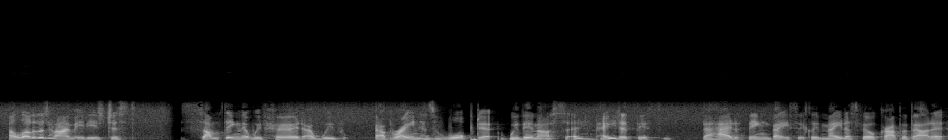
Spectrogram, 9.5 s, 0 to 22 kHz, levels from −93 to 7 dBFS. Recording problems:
high frequencies cut off; noticeable; nothing above 5.5 kHz
hiss; faint; until 1.5 s, from 3 to 4.5 s and from 5.5 to 8 s; 25 dB below the speech

